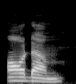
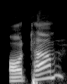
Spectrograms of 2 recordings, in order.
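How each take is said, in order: First: "autumn" as AW-dum, falling; American pronunciation. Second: "Autumn" with a crisp T, rising end; basic pronunciation. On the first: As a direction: soften the T in "autumn" to a D. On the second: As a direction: say "Autumn" as AW-tum, lifting it. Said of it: "is the basic pronunciation". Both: Shown as a demonstration.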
